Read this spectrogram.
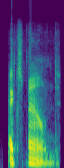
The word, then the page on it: expound: American English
